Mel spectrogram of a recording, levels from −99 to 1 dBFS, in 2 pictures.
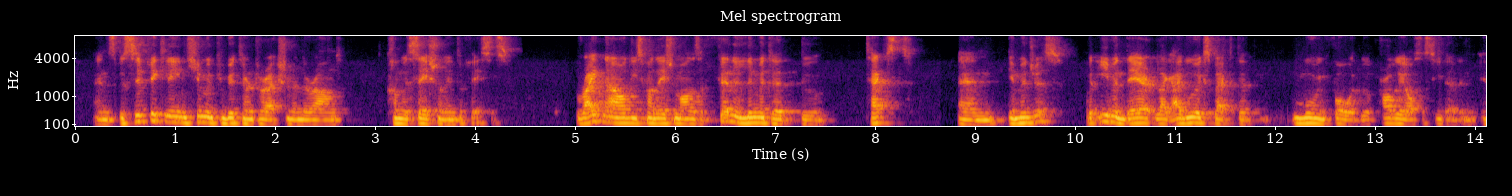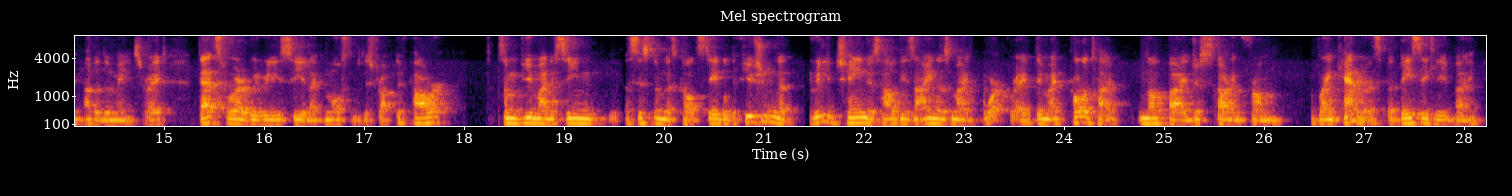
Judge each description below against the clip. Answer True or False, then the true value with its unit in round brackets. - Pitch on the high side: False (110 Hz)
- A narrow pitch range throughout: False (3.4 semitones)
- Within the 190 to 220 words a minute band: False (180 wpm)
